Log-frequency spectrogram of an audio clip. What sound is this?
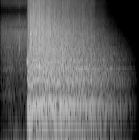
Monster Roar
Spooky, Scream, Roar, Sinister, Scary, Dark, Evil, Horror, Jumpscare, Monster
